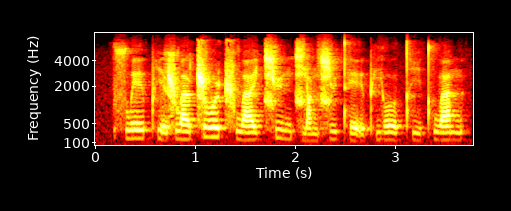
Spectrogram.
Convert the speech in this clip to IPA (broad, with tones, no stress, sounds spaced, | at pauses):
s w e˧˥ ɪ̯ pʰ ḭ˨˩ ʂ w ä˧˥ ʈ͡ʂ o˥ ʊ̯ ʈ͡ʂʰ w a˧˥ ɪ̯ t͡ɕʰ y˥˩ n t͡ɕ j ɑ˩ ŋ ɕ y˥˩ t̪ʰ ḛ˨˩ ɪ̯ pʰ j o˥˩ ʊ̯ t̪ʰ i˧˥ t̪ʰ w a˥ n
